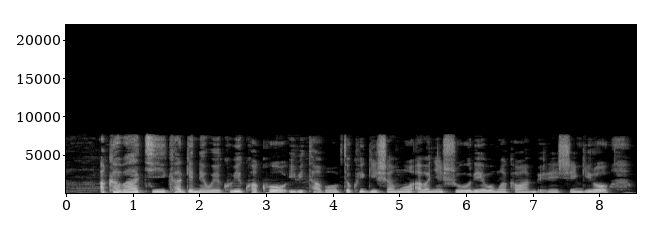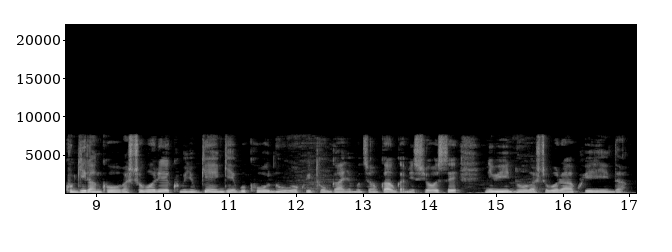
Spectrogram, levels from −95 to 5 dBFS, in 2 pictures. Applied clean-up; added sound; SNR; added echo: classical method log-MMSE.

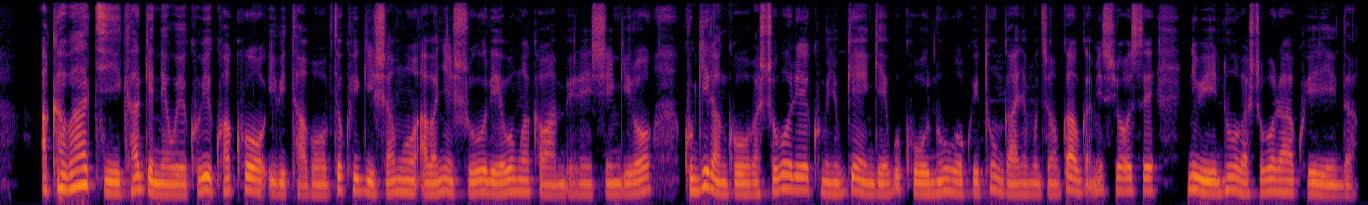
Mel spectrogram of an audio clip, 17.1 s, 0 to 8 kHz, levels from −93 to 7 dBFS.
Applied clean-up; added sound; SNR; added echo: none; none; none; none.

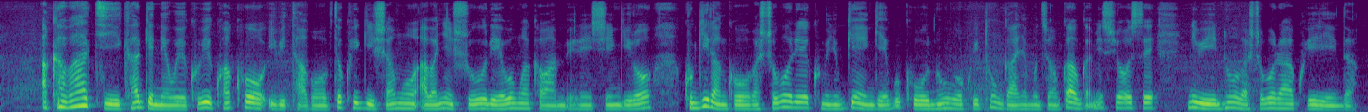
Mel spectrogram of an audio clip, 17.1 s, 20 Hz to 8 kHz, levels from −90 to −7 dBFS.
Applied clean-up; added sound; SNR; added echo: neural separator model SepFormer DNS4.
